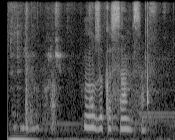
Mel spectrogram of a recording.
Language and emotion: Russian, neutral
